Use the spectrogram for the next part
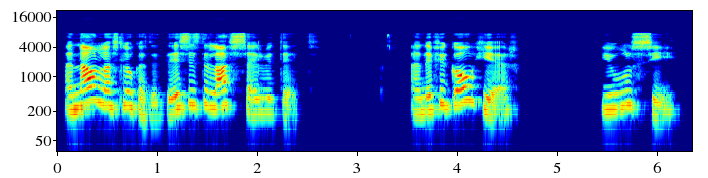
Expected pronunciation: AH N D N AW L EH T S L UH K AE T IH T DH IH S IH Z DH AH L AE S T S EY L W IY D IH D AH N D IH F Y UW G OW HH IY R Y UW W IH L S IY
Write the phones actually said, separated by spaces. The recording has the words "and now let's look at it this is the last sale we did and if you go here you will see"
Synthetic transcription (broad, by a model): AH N N AW L EH T S L UH K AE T IH T DH IH S IH Z DH AH L AE S T S EY L W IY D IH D AH N D IH F Y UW G OW HH IY R Y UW W IH L S IY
